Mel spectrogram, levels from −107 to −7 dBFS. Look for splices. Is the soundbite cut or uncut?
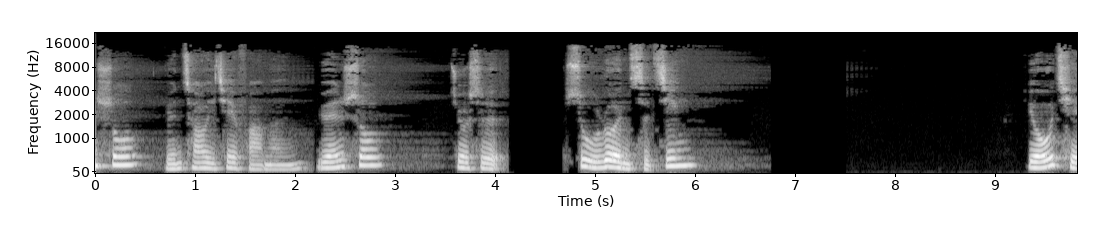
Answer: cut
